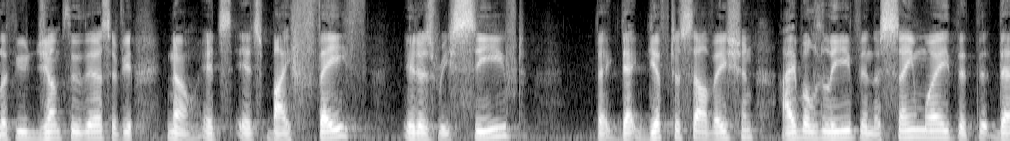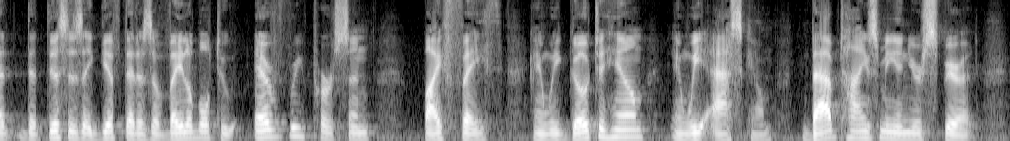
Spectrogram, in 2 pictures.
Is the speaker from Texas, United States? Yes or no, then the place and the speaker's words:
yes; Houston, Texas, United States; born there; in my head, I said I was born in Houston.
